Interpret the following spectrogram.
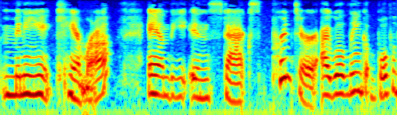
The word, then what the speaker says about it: Prynt: I believe it is called the print pocket but it is spelled like this PR ynt if it looks just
